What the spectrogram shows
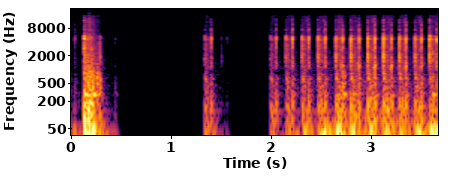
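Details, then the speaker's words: Akko ACR Pro 68 keyboard, assembled without case dampening foam and not yet tuned much: sharp clacky keystrokes about five a second, each with a hollow rattling tail, and a hollow, chattery spacebar stabilizer. "It sounds hollow. It sounds very chattery. That's the only way I would describe a spacebar that is hollow."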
